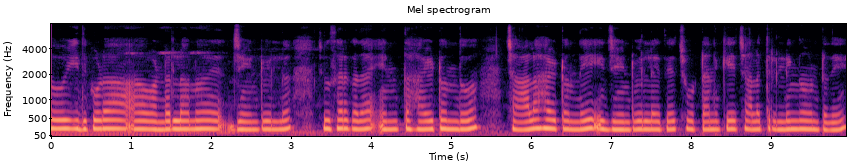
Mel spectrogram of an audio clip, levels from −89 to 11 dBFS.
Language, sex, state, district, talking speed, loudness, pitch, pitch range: Telugu, female, Andhra Pradesh, Krishna, 145 wpm, -13 LUFS, 215 Hz, 210-225 Hz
